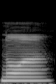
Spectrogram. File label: "nua2", taiwanese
